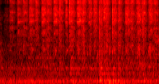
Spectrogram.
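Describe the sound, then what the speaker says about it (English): A spoon stirring raw unfiltered Florida honey into homemade yogurt, giving a close, steady rasping scrape that repeats in quick rhythmic strokes without pause. "And I just stir it as I add"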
